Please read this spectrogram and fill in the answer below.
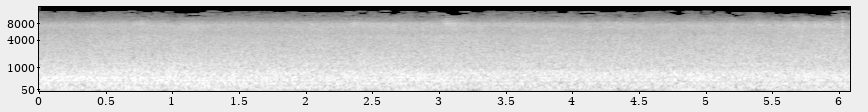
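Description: Steady, even hiss of background noise with no separate events, and a faint low steady hum beneath it.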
